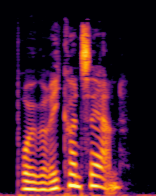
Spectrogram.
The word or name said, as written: bryggerikoncern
